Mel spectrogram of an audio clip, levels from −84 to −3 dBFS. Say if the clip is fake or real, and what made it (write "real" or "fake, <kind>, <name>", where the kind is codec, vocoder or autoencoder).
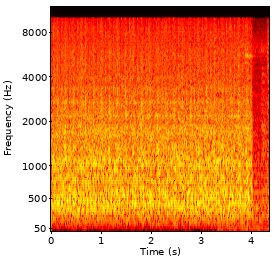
fake, vocoder, Vocos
